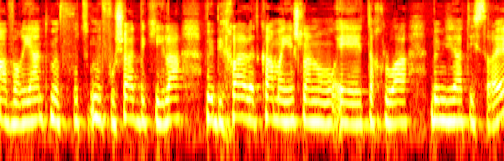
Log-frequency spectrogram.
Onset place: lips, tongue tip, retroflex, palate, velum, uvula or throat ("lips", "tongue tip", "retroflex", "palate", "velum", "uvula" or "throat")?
lips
